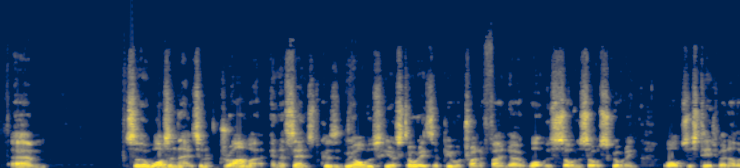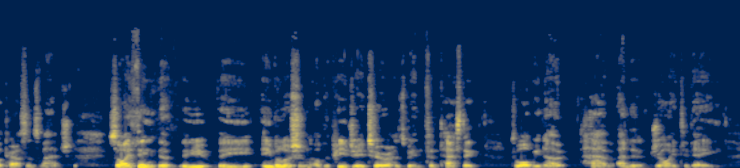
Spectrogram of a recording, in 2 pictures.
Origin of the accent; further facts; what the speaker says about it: Scotland, United Kingdom; being a Scotsman.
